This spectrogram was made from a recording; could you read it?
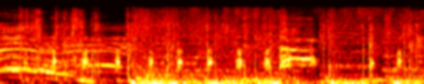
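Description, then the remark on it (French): A chicken from Mauritius clucks repeatedly in short bursts, heard over a dense, steady background hum with no clear speech. “Un poulet de l'île Maurice, et il est pour Marseille.”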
